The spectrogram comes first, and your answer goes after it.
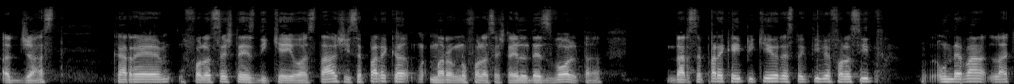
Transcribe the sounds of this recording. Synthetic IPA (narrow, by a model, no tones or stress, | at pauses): əd͡ʒast̪ | kaɾe̞fo̞lo̞se̞ʃt̪eːs̬d̪ikʲe̞juəst̪aʃise̞paɾe̞kəməɾo̞ɡnufo̞lo̞se̞ʃt̪eɨld̪e̞zvo̞lt̪ə | d̪arse̞paɾe̞kəipikʲejulre̞spe̞k̚t̪ivjefo̞lo̞sit̪ | ṵnd̪e̞vala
